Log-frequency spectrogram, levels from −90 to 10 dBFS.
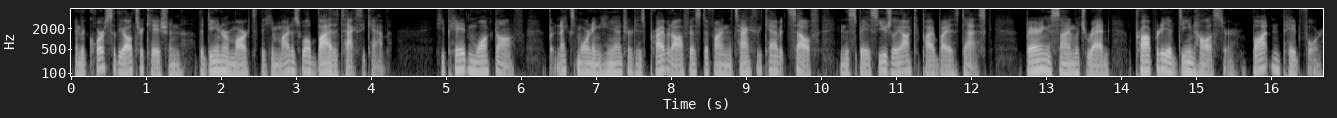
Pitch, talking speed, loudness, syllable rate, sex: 95 Hz, 200 wpm, -23 LUFS, 5.9 syllables/s, male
